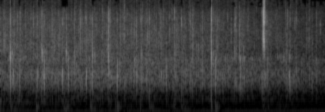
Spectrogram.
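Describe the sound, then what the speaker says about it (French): Steady audience applause at a general assembly meeting, many hands clapping together, a dense crackling patter that holds at an even level from start to finish. "On peut vous applaudir, Philippe Morin."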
